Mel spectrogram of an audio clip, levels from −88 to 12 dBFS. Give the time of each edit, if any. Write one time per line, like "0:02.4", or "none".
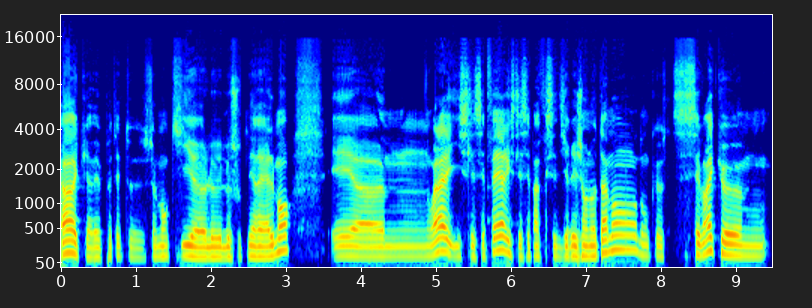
0:01.4
0:05.7
0:06.5
0:08.0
